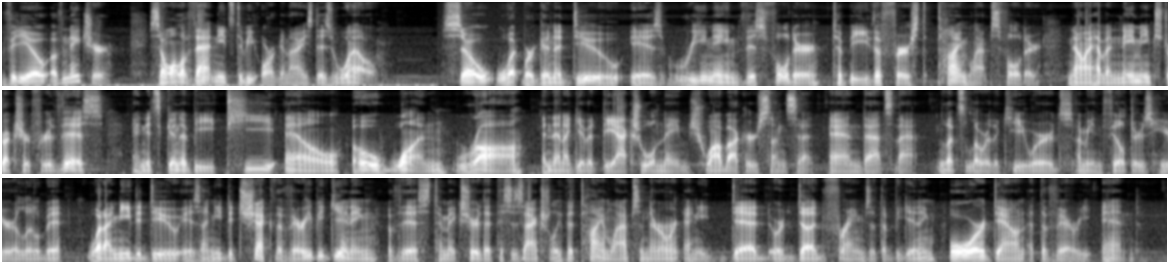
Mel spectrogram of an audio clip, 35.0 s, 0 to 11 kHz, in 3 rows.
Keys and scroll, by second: 14.0 t, 16.5 w, 17.7 space, 17.8 -, 19.8 BackSpace, 27.4 Right, 31.0 Left.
